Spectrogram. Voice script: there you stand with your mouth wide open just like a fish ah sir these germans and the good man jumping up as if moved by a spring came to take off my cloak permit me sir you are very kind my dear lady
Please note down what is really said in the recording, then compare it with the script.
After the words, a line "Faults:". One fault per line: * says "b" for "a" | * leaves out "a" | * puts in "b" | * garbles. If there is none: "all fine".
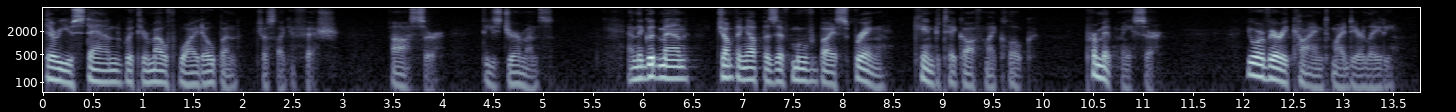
there you stand with your mouth wide open just like a fish ah sir these germans and the good man jumping up as if moved by a spring came to take off my cloak permit me sir you are very kind my dear lady
Faults:
all fine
